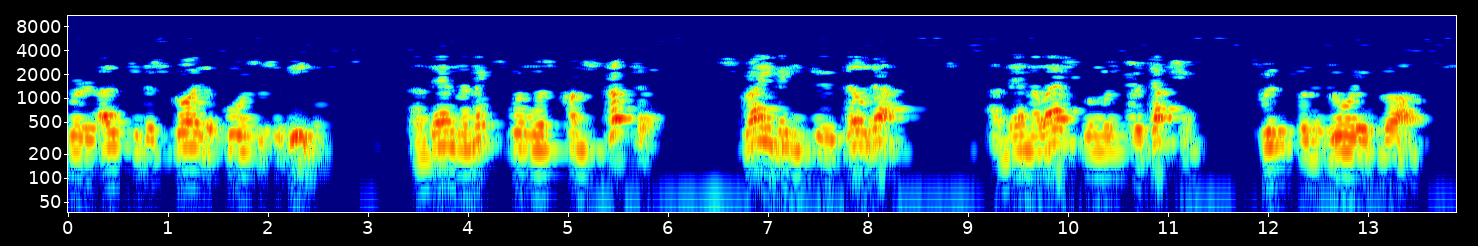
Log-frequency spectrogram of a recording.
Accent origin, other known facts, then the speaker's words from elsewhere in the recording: Canada; I'm a Canadian, of course.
